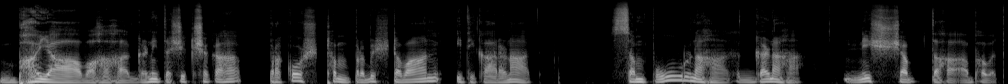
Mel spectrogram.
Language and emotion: Sanskrit, fearful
